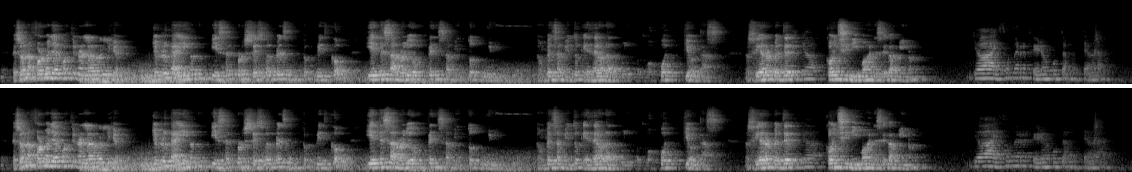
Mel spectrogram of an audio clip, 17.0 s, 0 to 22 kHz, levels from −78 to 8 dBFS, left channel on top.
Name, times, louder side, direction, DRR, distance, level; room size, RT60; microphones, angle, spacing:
voice 1, 0.2-1.8 2.3-4.5 4.7-5.1 5.5-7.4 8.0-9.2 9.7-10.0 10.3-10.7 11.2-11.9 12.4-13.7, equal, 50° right, -4 dB, 3.5 m, -23 dB
Thunder, 1.2-8.2, equal, 25° right, 0.9 m, -32 dB
voice 2, 11.8-12.2 14.5-16.6, left 3 dB, 25° left, -4 dB, 2.1 m, -35 dB
8.0 x 7.2 x 3.7 m, 0.66 s
head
